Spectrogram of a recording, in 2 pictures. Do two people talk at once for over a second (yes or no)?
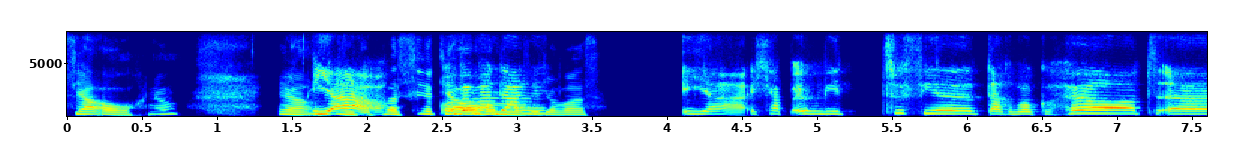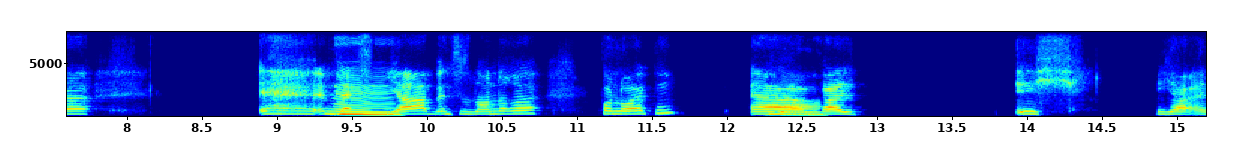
yes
